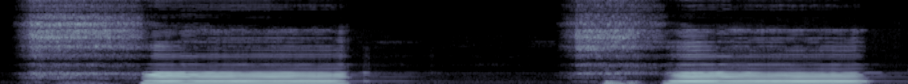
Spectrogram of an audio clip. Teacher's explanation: گلے میں تھوڑا سا خراش کرتے ہوئے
